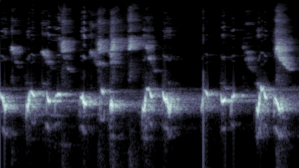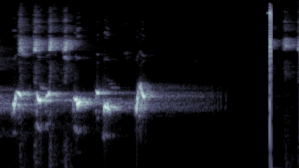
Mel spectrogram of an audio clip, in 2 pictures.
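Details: Yellow-vented bulbul in continuous gurgling chatter of slurred, rolling notes, ending with a rising flourish and then quiet apart from a sharp click.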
